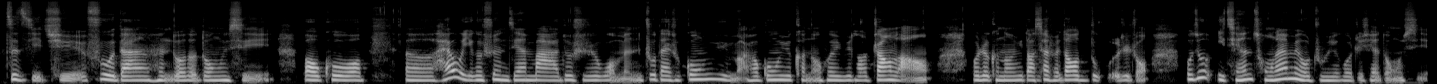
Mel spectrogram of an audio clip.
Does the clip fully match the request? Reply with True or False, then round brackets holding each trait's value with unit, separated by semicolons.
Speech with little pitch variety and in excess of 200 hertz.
False (1.6 semitones; 195 Hz)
